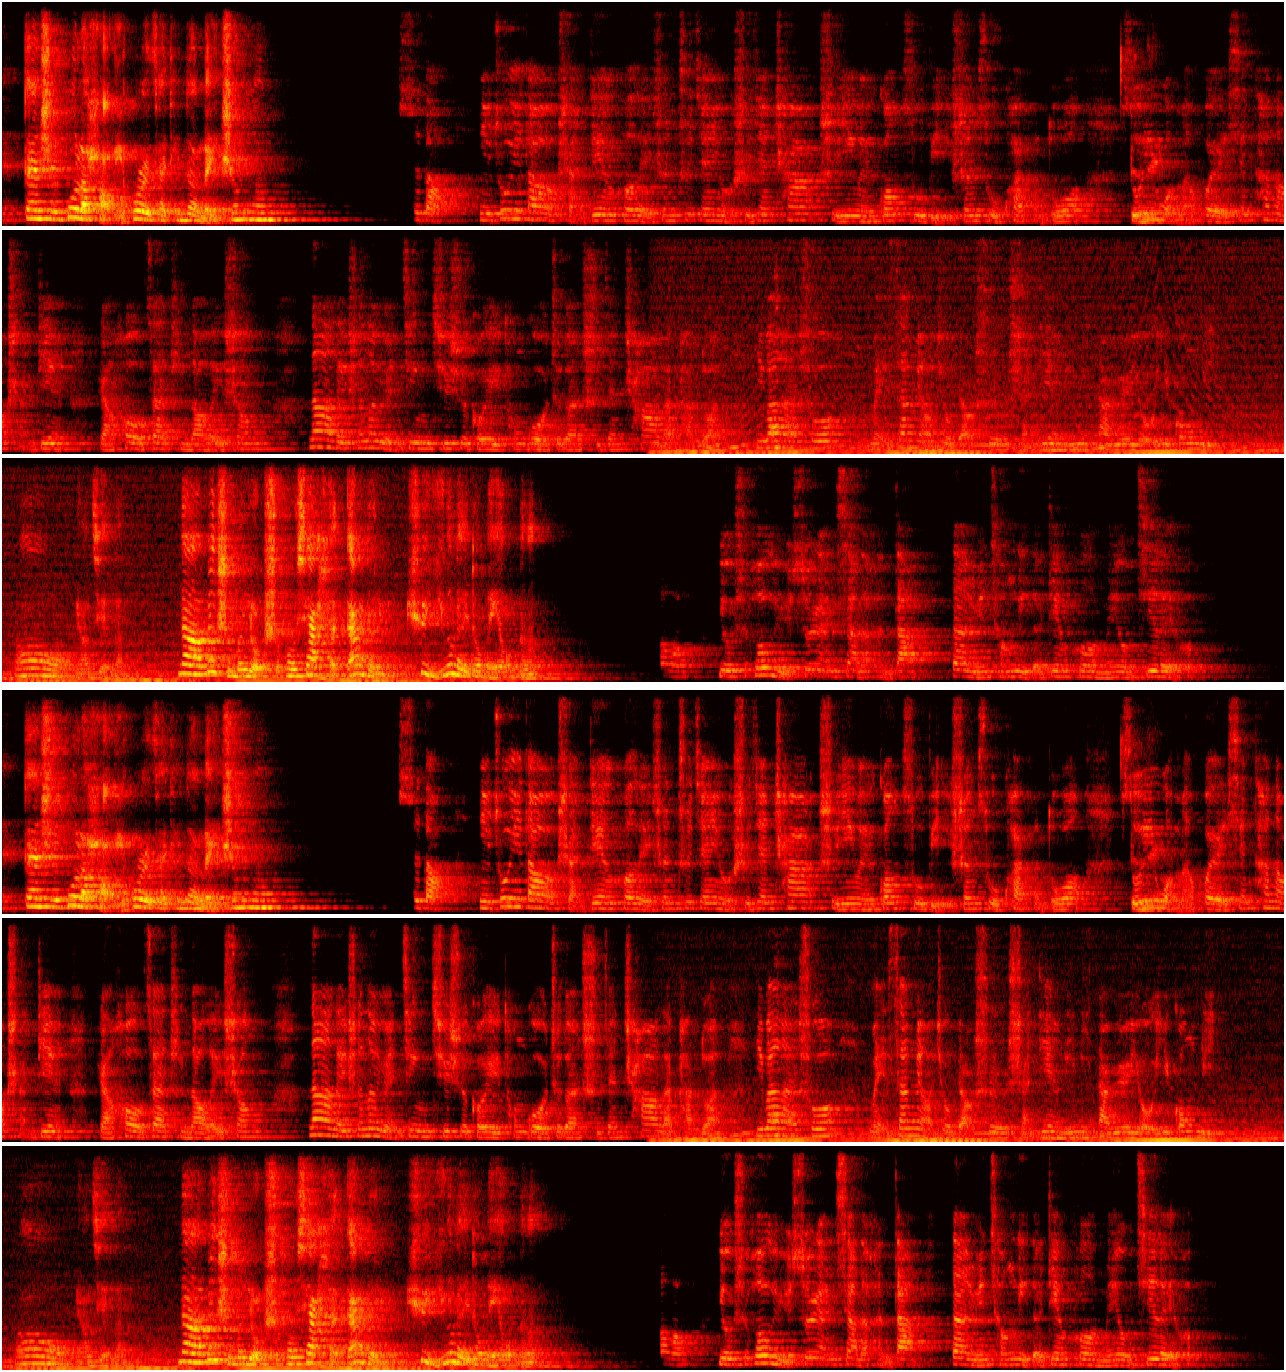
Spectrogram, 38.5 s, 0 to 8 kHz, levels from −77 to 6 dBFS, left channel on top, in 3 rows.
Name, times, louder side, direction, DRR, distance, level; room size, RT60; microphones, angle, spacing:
voice 1, 0.2-2.7 11.3-11.6 20.5-20.6 25.8-26.9 27.4-31.0, left 2 dB, 20° left, 3 dB, 0.7 m, -23 dB
voice 2, 4.0-25.0 32.2-32.5 32.8-37.5, right 2 dB, 35° right, 4 dB, 0.7 m, -33 dB
sound 1, 19.3-31.0, right 1 dB, 60° left, 0.9 m, -34 dB
12.5 x 5.8 x 4.4 m, 1.3 s
head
